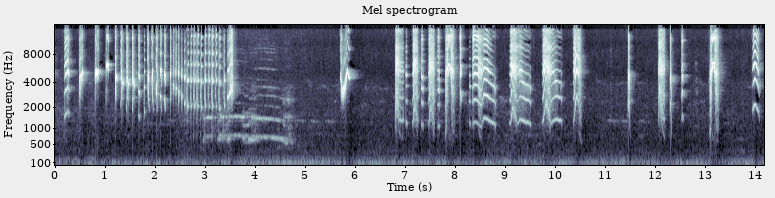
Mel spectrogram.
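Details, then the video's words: Long-tailed shrike 'gacor full isian' song for prompting other shrikes: fast staccato chips leading into a harsh nasal squawking run with lower tones, then a string of sharp downward-sweeping whistles. "cendet gacor FULL ISIAN buat pancingan cendet agar bunyi"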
